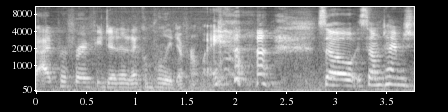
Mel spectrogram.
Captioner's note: laughs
